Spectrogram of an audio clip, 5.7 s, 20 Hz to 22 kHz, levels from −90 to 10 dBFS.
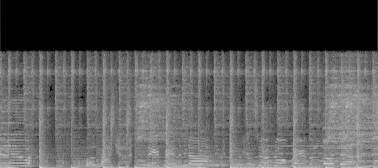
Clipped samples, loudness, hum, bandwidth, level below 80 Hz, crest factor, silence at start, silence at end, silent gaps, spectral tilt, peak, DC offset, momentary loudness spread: under 0.1%; -18 LUFS; none; 15.5 kHz; -24 dBFS; 16 dB; 0 s; 0 s; none; -3.5 dB/octave; 0 dBFS; under 0.1%; 6 LU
